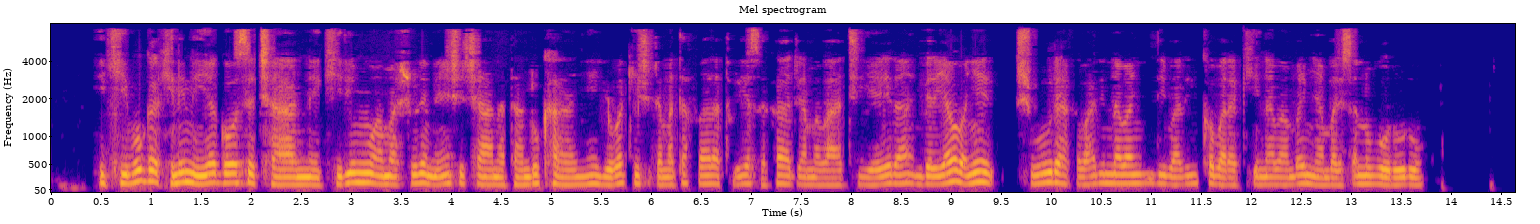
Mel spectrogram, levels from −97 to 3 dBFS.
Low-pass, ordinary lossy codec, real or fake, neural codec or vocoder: 7.2 kHz; AAC, 32 kbps; real; none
